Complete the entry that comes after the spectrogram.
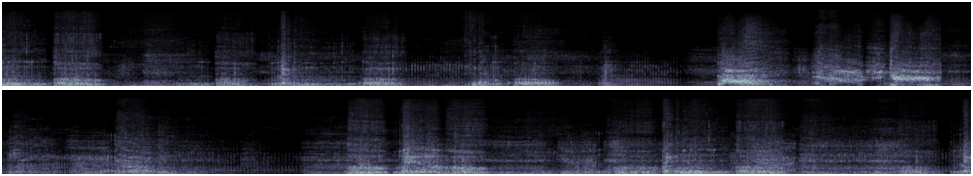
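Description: Tiger roaring in repeated rough, low pulses, with a longer, higher-pitched call about eleven seconds in and a short lull a little before twenty seconds.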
